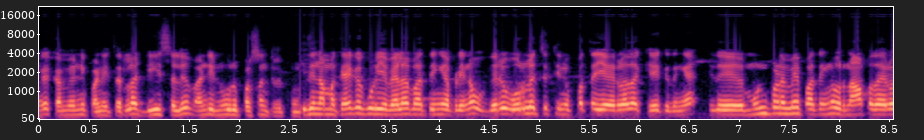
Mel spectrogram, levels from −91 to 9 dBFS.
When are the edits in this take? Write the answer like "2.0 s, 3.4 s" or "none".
2.6 s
